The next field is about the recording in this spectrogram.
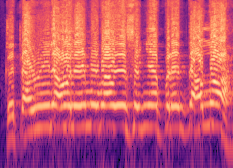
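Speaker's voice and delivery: high, loud declaimed recital; bacaan teks kitab. Acted. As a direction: proclaim the text at full voice. Reads out the lesson text. (membaca kitab dengan suara tinggi dan lantang)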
